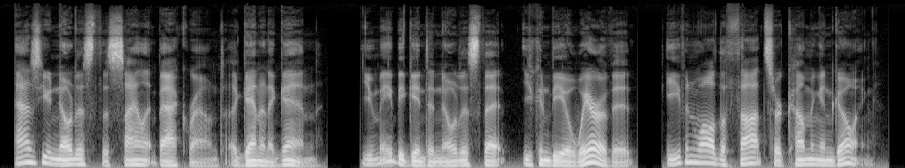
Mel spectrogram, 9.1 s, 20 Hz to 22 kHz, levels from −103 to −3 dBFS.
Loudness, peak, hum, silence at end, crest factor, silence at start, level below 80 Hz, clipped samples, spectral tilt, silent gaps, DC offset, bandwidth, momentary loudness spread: -20 LUFS; -2 dBFS; none; 0.35 s; 18 dB; 0.15 s; -40 dBFS; under 0.1%; -5 dB/octave; none; under 0.1%; 16.5 kHz; 11 LU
